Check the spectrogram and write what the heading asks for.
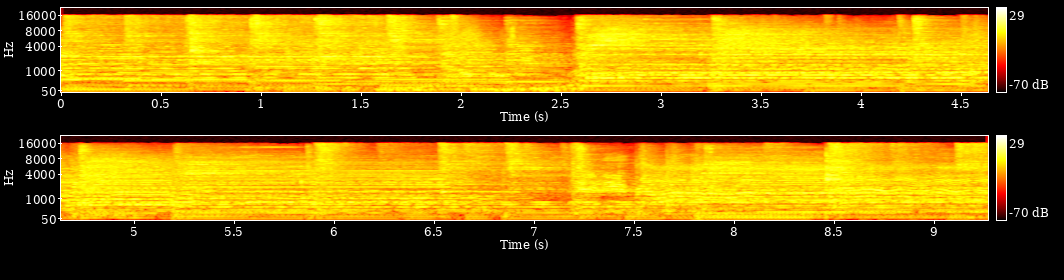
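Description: Live gospel-style worship music: a band with several vocalists singing together in held, sustained notes over keyboard and guitar accompaniment.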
